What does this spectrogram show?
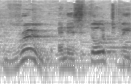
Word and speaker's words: Whroo: So, the name is pronounced rue and is thought to be derived from an Aboriginal word meaning lips.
